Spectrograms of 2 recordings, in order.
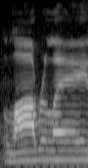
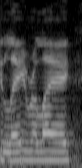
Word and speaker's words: Le Relais: lesson here it's right because some say la la relay lay relay yeah because it's the masculine uh pronunciation law is the feminine law is the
